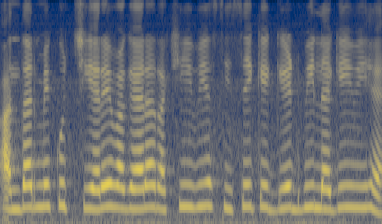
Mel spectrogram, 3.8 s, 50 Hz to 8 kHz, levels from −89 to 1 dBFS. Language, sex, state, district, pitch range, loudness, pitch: Hindi, female, Uttar Pradesh, Hamirpur, 270-290 Hz, -18 LUFS, 280 Hz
